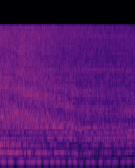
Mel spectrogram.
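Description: Small white quadcopter drone flying low, its rotors giving a steady buzzing hum that dips slightly in pitch a little past halfway.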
